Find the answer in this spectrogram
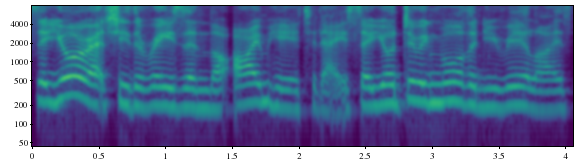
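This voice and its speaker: A woman with a British accent talks at a medium pitch over a quiet background. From UK. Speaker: podcast host. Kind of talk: interview.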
